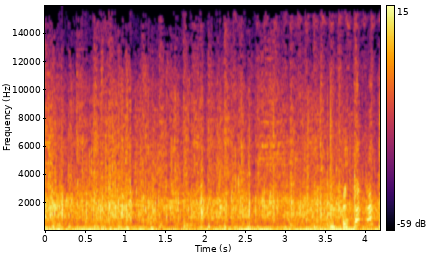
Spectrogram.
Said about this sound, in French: Voilà, il la donne. Oh, il est sport. On peut l'applaudir, il est sport, il donne sa veste. Bravo.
